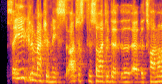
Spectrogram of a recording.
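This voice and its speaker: A man speaks with a London accent. His pitch sits high. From London, England (Battersea), later Crawley. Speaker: entrepreneur and speaker. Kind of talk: casual conversation.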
